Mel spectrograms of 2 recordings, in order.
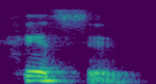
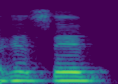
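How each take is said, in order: First: Gesed con el golpe de voz en GE, la sílaba inicial; acento en la primera sílaba. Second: Gesed con el golpe de voz en SED, la sílaba final; acento en la última sílaba. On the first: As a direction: di gesed como palabra llana, cargando GE y aflojando sed. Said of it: "esta sílaba va acentuada". (gesed acentuado en GE, la primera sílaba) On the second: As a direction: di gesed como palabra aguda, cargando SED. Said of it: "no se pronuncia gesed". (gesed con acento agudo en la sílaba final) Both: Shown as a demonstration.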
